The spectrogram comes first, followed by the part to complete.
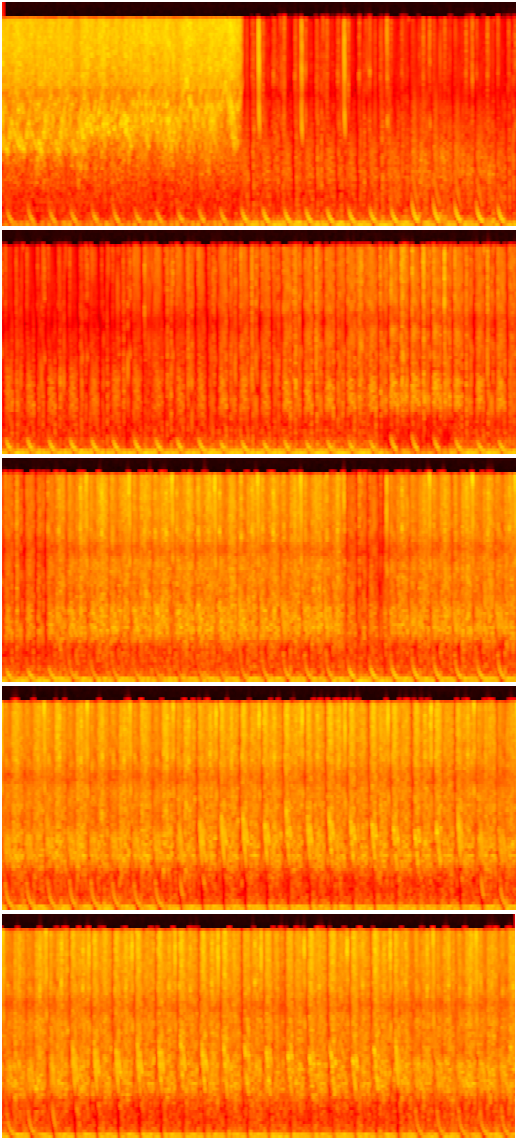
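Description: Live electronic noise from homemade electronic instruments: a rapid pulsing throb over a strong low drone, with a buzzing band in the middle. The high hiss drops away about three seconds in, and the rest runs on as a dense, steady mass.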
